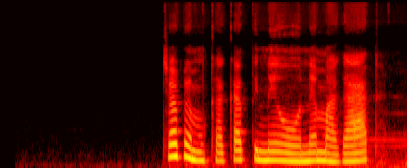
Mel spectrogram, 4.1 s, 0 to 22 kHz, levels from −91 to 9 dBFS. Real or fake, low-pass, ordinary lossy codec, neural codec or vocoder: real; 19.8 kHz; Opus, 32 kbps; none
